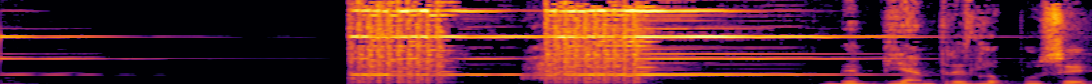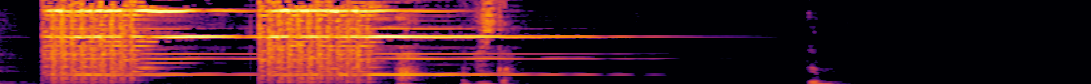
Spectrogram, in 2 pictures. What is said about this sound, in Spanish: ¡Ay! ¡Carajo el teléfono!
